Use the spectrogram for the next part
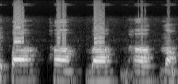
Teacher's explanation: এই যে প, হ, ব, ভ, ম আমরা যে উচ্চারণ করতেছি এই দুই ঠোঁটের সাহায্যে এই উপরের ঠোঁটটাকে বলা হয় ওষ্ঠ আর নিচের ঠোঁটটাকে বলা হয় অধর, ঠিক আছে।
